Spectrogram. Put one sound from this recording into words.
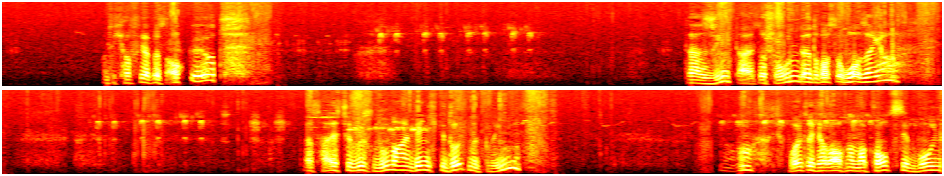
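A middle-aged man speaks calmly in short bursts close to the microphone, outdoors.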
